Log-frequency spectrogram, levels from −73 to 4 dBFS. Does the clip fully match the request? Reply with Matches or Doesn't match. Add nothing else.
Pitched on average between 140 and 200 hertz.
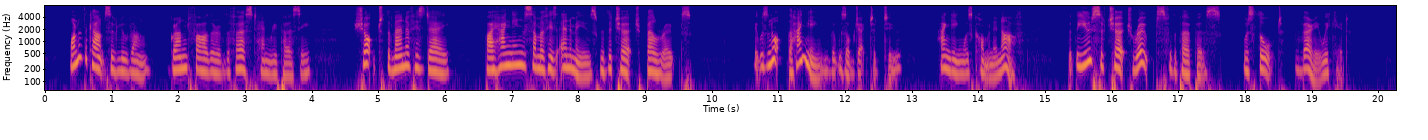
Matches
